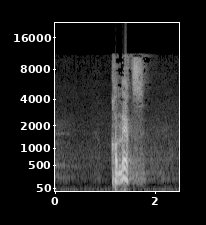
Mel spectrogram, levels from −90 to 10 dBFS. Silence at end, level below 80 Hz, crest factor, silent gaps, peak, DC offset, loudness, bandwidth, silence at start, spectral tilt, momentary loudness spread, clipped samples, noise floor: 0.7 s; -52 dBFS; 18 dB; none; 0 dBFS; under 0.1%; -13 LUFS; 19.5 kHz; 1.15 s; -3 dB/octave; 14 LU; 0.1%; -51 dBFS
